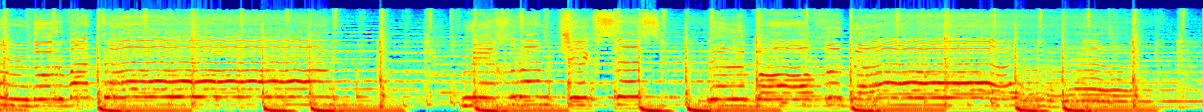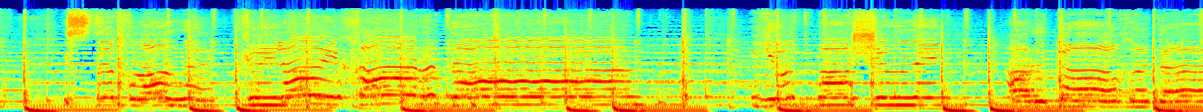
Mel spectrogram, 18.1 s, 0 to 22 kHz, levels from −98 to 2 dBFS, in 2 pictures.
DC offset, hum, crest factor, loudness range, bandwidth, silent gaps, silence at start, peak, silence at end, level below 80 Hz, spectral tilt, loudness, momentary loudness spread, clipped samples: under 0.1%; none; 8 dB; 3 LU; 16.5 kHz; none; 0 s; 0 dBFS; 0 s; -14 dBFS; -4 dB/octave; -8 LUFS; 7 LU; 0.8%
